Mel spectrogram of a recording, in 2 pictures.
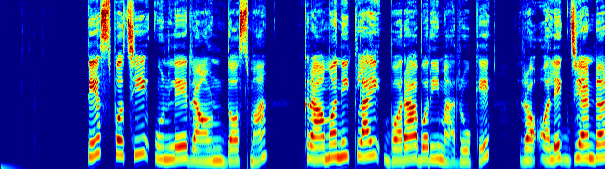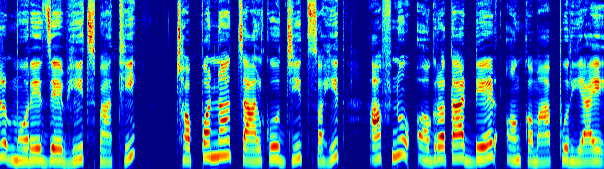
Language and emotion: Nepali, neutral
